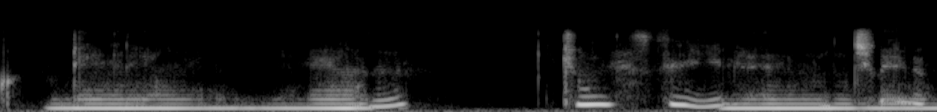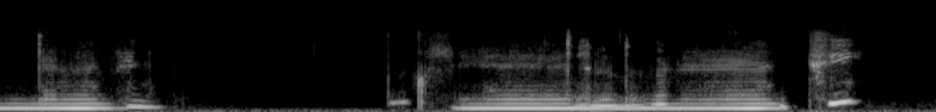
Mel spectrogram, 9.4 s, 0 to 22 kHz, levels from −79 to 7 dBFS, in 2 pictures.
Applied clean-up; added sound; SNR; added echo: neural diffusion model UNIVERSE++.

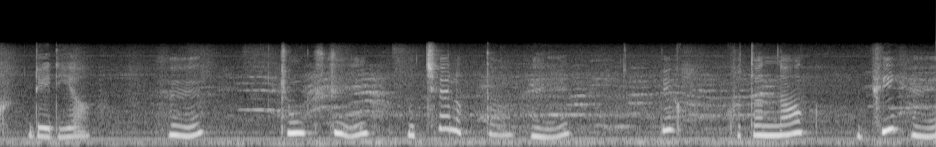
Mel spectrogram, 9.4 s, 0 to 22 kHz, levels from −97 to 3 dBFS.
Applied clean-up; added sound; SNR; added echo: none; none; none; none.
